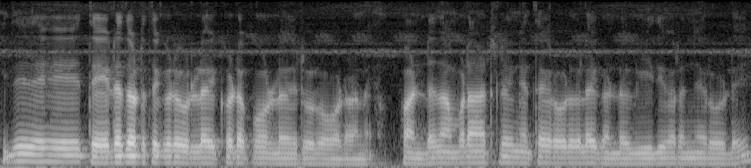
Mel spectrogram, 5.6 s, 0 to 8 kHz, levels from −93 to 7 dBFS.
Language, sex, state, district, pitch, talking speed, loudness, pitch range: Malayalam, male, Kerala, Wayanad, 100 Hz, 190 wpm, -20 LUFS, 90-105 Hz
